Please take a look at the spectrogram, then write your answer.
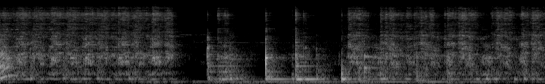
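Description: A utensil scrapes and stirs roasted pearl millet flour mixture in a pan for Mysore pak, with steady rasping strokes, then clattering knocks against the pan after a brief pause, close and clear with no talking.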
